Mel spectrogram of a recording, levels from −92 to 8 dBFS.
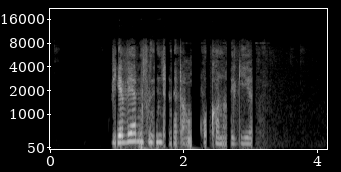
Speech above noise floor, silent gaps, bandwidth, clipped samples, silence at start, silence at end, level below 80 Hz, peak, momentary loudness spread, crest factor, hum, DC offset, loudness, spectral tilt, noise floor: over 66 dB; 2.64-2.68 s; 9 kHz; under 0.1%; 0.95 s; 1.15 s; -50 dBFS; -4 dBFS; 17 LU; 24 dB; none; under 0.1%; -25 LUFS; -6 dB/octave; under -90 dBFS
